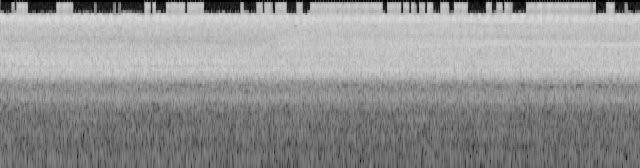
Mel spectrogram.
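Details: Large chorus of cicadas: a dense, unbroken high-pitched hissing buzz that holds steady at the same loudness from start to finish, with no gaps or separate calls standing out.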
